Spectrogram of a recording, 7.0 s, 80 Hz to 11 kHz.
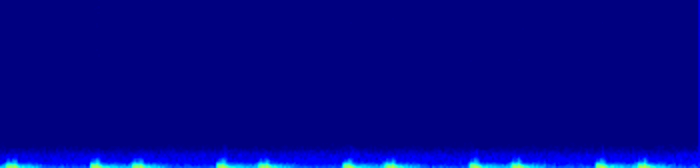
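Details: Heartbeat ambient relaxation sound: steady, slow heartbeat with paired low thumps, about 48 beats a minute.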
